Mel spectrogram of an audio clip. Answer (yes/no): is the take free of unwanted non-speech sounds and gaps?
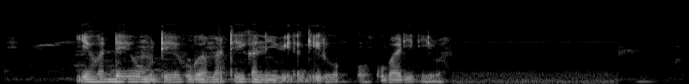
yes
